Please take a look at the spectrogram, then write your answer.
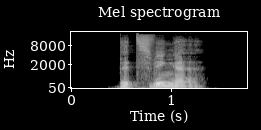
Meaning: inflection of bezwingen: 1. first-person singular present 2. first/third-person singular subjunctive I 3. singular imperative
- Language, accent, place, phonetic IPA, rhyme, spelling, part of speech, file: German, Germany, Berlin, [bəˈt͡svɪŋə], -ɪŋə, bezwinge, verb, De-bezwinge.ogg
